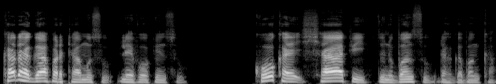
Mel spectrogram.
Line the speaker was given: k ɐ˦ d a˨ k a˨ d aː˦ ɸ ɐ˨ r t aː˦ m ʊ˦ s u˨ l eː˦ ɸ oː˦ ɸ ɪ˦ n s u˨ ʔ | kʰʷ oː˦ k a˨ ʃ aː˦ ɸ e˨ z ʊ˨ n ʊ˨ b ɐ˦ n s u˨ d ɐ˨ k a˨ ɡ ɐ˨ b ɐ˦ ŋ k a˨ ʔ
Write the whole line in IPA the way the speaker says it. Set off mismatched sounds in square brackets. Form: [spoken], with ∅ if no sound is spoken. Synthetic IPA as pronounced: k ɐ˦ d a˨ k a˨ [ɡ] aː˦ ɸ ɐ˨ r t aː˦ m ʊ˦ s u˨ l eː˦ ɸ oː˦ ɸ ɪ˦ n s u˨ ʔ | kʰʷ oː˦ k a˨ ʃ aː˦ ɸ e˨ z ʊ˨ n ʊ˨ b ɐ˦ n s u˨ d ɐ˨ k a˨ ɡ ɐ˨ b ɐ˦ ŋ k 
